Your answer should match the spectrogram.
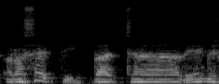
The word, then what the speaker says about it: Rossetti: dante gabriel rossetti of course it should be pronounced rossetti but uh the english pronunciation is rosetta now of course he was an italian descent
